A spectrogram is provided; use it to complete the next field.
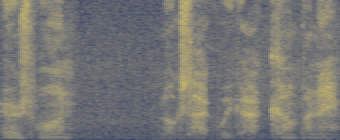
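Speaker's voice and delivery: very quiet, hushed, barely voiced whisper. Arthur Morgan hushes Albert Mason, then speaks in a whisper.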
